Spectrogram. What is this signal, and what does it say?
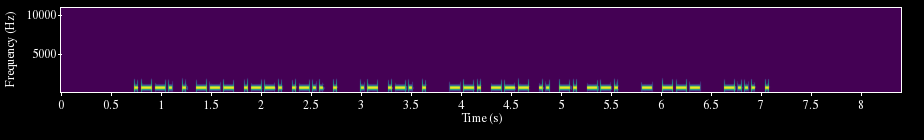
Morse code, heard as a keyed tone, about 34 wpm, 700 Hz. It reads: PEOPLE ARE GOING TO BE
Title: Sets of 5 Words Encore 35wpm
